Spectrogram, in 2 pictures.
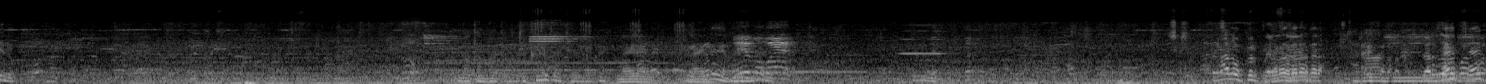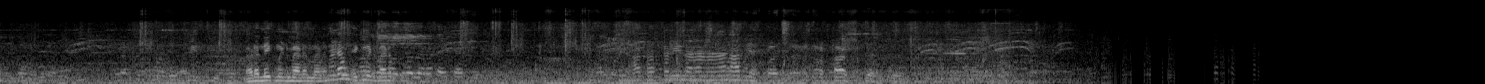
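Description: The audio fades out over its last few seconds, from around 25 s to 29.7 s. Truncation distortion on the fade is heard from 24.88 s to 29.71 s. The quiet tail turns gritty. This fits a fade stage keeping about 7 bits without dither.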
